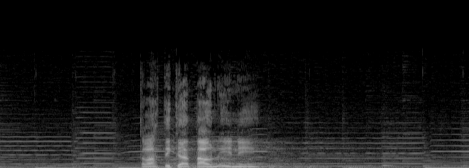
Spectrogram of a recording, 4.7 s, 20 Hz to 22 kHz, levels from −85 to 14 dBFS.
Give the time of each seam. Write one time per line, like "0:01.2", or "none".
0:01.4
0:03.0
